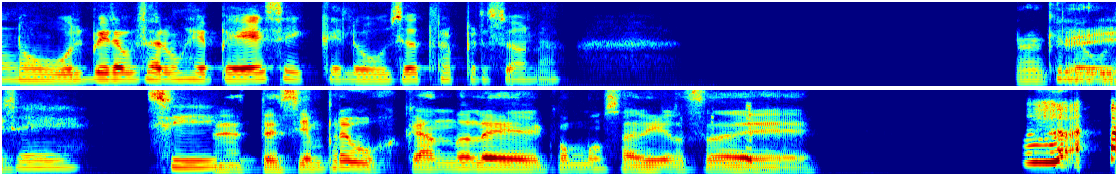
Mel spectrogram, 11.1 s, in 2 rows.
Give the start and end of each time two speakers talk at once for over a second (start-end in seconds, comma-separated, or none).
none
